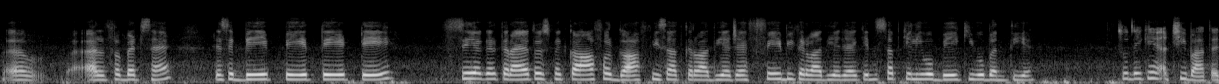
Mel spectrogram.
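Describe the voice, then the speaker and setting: Woman teacher, patient explanatory talk, mellow higher voice, faint background hiss. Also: fairly even intonation, poor audio. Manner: patient, explanatory, sounds out letters slowly. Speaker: parenting workshop teacher. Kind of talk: informal lecture to mothers.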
